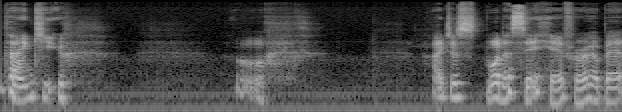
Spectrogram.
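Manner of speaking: soft, breathy speech broken by sobbing. Game narrator voicing a character the player just reassured, talking between sobs. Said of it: "between sobs".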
